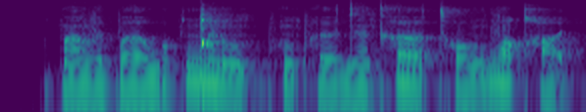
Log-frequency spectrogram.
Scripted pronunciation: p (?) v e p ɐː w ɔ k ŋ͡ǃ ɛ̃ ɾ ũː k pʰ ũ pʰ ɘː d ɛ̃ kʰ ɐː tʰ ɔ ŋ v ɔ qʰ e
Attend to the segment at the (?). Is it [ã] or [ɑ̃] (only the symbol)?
ã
